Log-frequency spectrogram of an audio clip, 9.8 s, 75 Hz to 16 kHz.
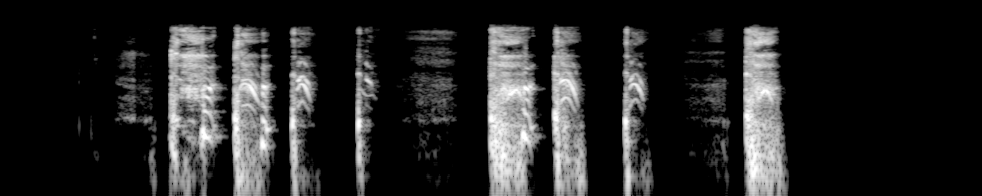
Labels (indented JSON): {
  "expert_labels": [
    {
      "quality": "ok",
      "cough_type": "dry",
      "dyspnea": false,
      "wheezing": false,
      "stridor": false,
      "choking": false,
      "congestion": false,
      "nothing": true,
      "diagnosis": "lower respiratory tract infection",
      "severity": "unknown"
    }
  ],
  "age": 25,
  "gender": "female",
  "respiratory_condition": false,
  "fever_muscle_pain": false,
  "status": "symptomatic"
}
